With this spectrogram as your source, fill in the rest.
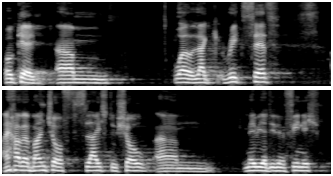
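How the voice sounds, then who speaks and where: A man with an Argentinian accent banters and laughs on a conference stage. His English is halting and full of restarts, and his voice sits a little high. The sound rings through a large hall with a long echo. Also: steady tone. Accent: Argentinian Spanish. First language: Spanish. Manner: playful, laughing, halting non-native English. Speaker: conference speaker.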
